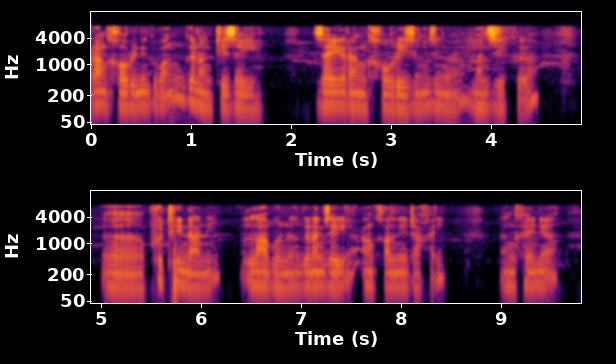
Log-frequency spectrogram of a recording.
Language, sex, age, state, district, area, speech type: Bodo, male, 30-45, Assam, Udalguri, rural, spontaneous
